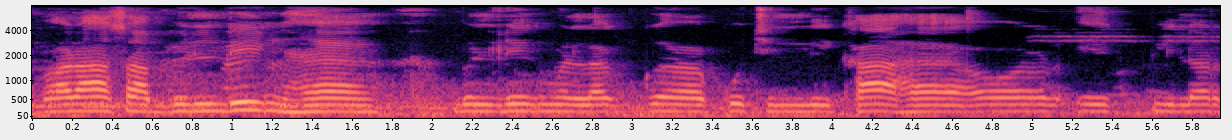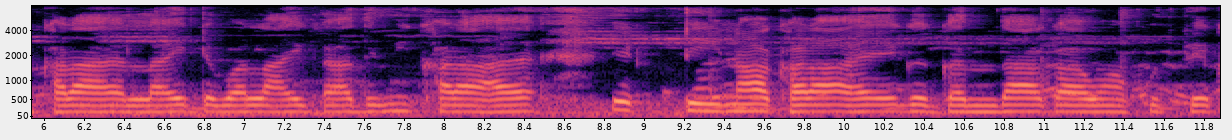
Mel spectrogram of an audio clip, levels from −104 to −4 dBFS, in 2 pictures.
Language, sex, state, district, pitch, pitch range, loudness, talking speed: Maithili, female, Bihar, Supaul, 180 Hz, 175-185 Hz, -29 LUFS, 165 wpm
